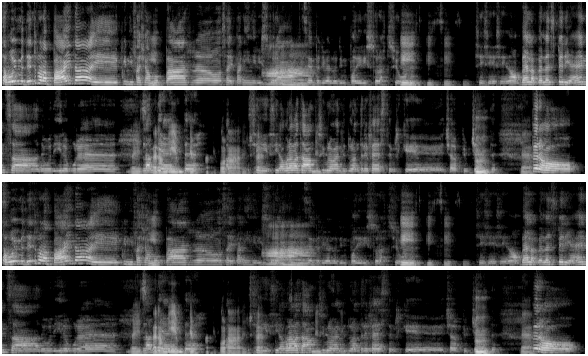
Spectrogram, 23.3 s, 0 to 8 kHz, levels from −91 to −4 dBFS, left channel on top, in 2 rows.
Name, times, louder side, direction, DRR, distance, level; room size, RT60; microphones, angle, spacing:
voice 1, 0.0-8.2 9.5-15.6 16.2-16.3 16.6-21.4 21.8-23.0, left 4 dB, 75° left, 7 dB, 1.6 m, -32 dB
voice 2, 5.2-6.3 8.0-9.0 9.6-9.7 14.2-15.5 16.0-16.9 17.9-18.1 18.4-18.5 21.1-21.4 22.1-22.3, equal, ahead, 6 dB, 0.7 m, -32 dB
13.5 x 12.5 x 2.3 m, 0.38 s
head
